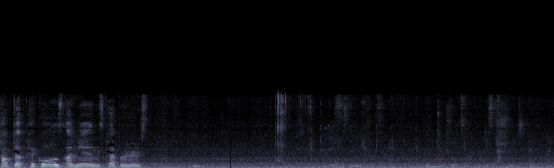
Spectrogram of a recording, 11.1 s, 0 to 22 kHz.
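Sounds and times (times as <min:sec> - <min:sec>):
steady low hum: 0:00.0 - 0:11.0
chewing crunches: 0:05.5 - 0:06.4
chip crunching as bitten: 0:05.5 - 0:06.4.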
